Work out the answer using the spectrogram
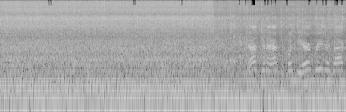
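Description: Deep, steady engine rumble with no misses or knocks over a few seconds; the engine has fired and is running evenly.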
